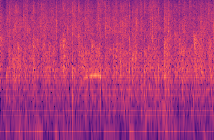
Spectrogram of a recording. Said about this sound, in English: Everybody, thank you so much. Another big round of applause for our panelists.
